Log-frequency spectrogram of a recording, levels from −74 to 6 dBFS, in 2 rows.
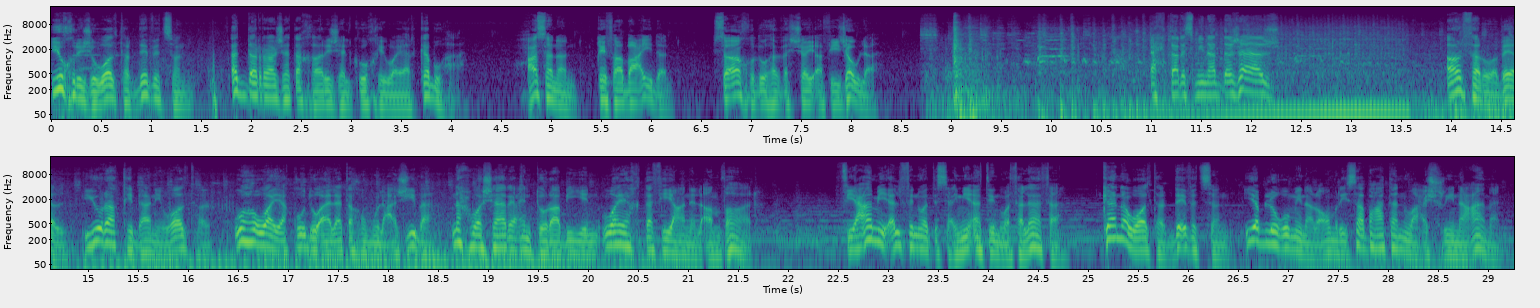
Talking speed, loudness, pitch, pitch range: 90 wpm, -20 LUFS, 100 Hz, 85-125 Hz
